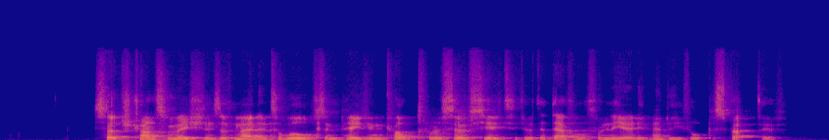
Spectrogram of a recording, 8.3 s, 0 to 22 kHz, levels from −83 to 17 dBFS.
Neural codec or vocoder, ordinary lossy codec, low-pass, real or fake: codec, 44.1 kHz, 2.6 kbps, SNAC; none; 14.4 kHz; fake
